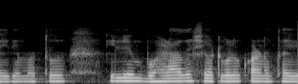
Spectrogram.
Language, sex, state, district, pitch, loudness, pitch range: Kannada, female, Karnataka, Bidar, 140 Hz, -19 LUFS, 135-145 Hz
